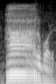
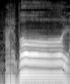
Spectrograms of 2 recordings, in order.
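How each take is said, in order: First: The stress is on the first syllable. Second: The stress is on the second syllable. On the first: The speaker calls it right. "Si le escribimos en ar" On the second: The speaker calls it wrong. "Si le escribimos en bol"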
